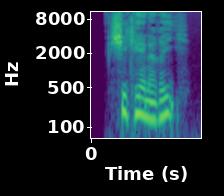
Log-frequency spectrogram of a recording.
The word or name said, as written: chikaneri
